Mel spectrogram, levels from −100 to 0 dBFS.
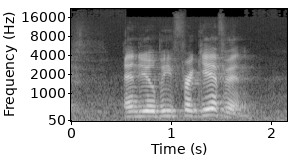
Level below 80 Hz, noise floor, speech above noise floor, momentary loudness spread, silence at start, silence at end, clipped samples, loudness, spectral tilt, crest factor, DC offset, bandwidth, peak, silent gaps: -48 dBFS; -39 dBFS; 21 dB; 15 LU; 0 s; 0 s; under 0.1%; -18 LUFS; -4.5 dB/octave; 18 dB; under 0.1%; over 20 kHz; -2 dBFS; none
